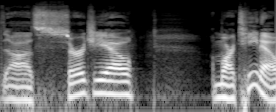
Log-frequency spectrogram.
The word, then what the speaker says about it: Sergio Martino: was like I said Sergio Martino I think that's the way you say his name doesn't sound like I'm saying it the right way like as far as being Italian way of saying it um but yeah was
